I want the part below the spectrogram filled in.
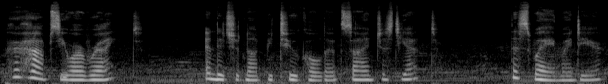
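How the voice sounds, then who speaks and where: A woman playing a gracious, commanding, centuries-old vampire hostess in an ASMR roleplay, speaking formally with gentle teasing. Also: mid-range voice, unhurried, natural voice. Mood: polite, composed.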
